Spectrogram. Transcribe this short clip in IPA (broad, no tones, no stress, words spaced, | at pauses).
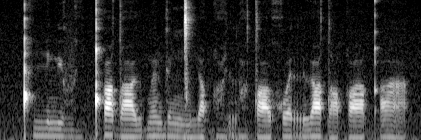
ǃʰiːnʲɘvi̤ ǃʰudˤɨːbɛ̃ɡe ŋ͡ǀi qʷi̤rṳtˤu χʷɛrɨː dˤɐqʷɐː qʼã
